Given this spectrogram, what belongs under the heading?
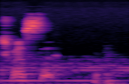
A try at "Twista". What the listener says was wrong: no, Twista. Yeah, with an A.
